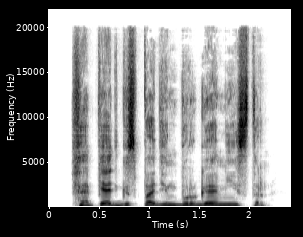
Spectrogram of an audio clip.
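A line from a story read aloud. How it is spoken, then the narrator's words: Snorted. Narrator (Russian): фыркнула Зоя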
